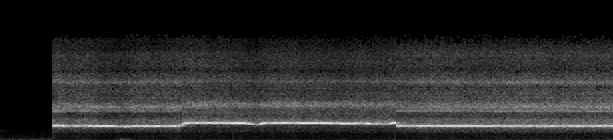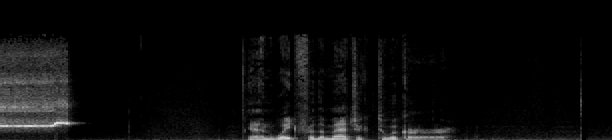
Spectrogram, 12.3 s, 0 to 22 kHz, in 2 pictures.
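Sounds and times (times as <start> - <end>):
novelty wiener-shaped toy whistle blown: 0.5 - 7.0
speech: 8.6 - 10.7.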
